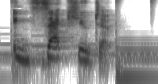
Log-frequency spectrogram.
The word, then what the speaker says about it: executive: the sentence so again ex is not X EX is IG G so X it's IG as an igloo in as in previous words I have talked about so it's executive executive executive you can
